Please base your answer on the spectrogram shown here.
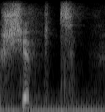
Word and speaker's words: shipped: shipped back back okay give me a t there shipped shipped back okay all right pretty good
